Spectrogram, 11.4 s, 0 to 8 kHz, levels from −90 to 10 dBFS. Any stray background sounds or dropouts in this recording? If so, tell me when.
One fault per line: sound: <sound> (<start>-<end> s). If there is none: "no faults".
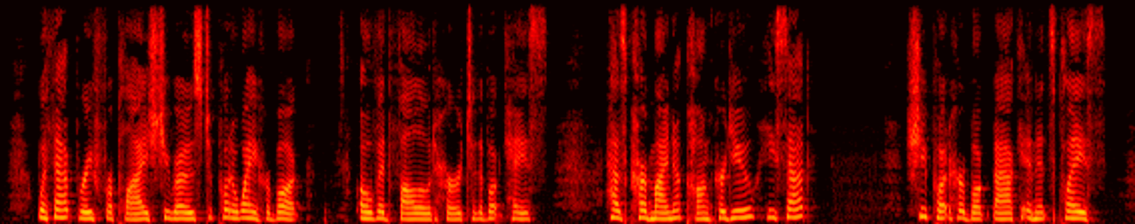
no faults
